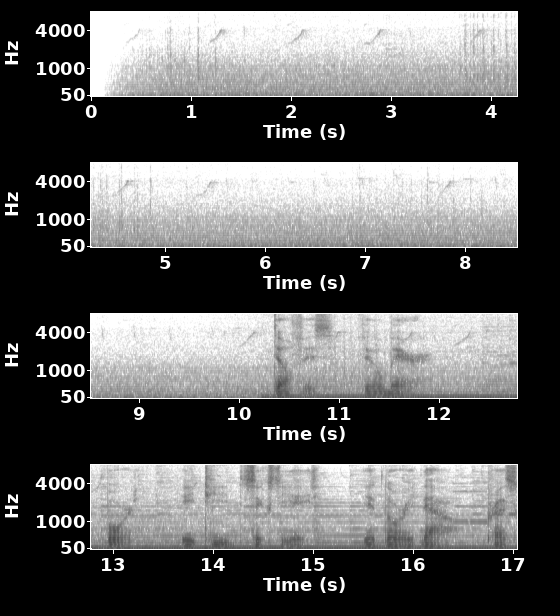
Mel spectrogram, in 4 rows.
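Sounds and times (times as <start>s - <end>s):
faint clicks: 0.3s - 1.6s, 2.8s - 6.0s, 6.9s - 9.4s
bird rising chirp: 3.7s - 17.0s
low steady rumble: 8.7s - 17.0s.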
